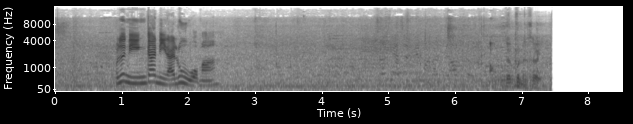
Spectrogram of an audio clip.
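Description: Footsteps shuffle on a hard floor.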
